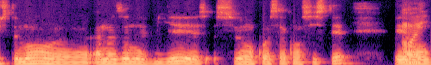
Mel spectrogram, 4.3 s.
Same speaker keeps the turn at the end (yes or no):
yes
